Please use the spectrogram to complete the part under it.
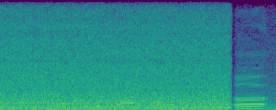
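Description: A swollen river at Jogighat roars in a steady, loud, unbroken rush, and a voice cuts in briefly near the end as the roar drops away.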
